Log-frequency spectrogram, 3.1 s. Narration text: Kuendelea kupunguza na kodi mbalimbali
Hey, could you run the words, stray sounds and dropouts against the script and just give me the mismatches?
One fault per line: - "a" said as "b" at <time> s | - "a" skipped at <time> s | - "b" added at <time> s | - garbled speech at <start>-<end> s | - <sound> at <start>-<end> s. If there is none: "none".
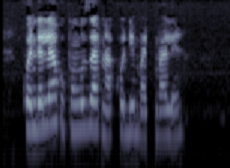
- dropout at 2.0-2.1 s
